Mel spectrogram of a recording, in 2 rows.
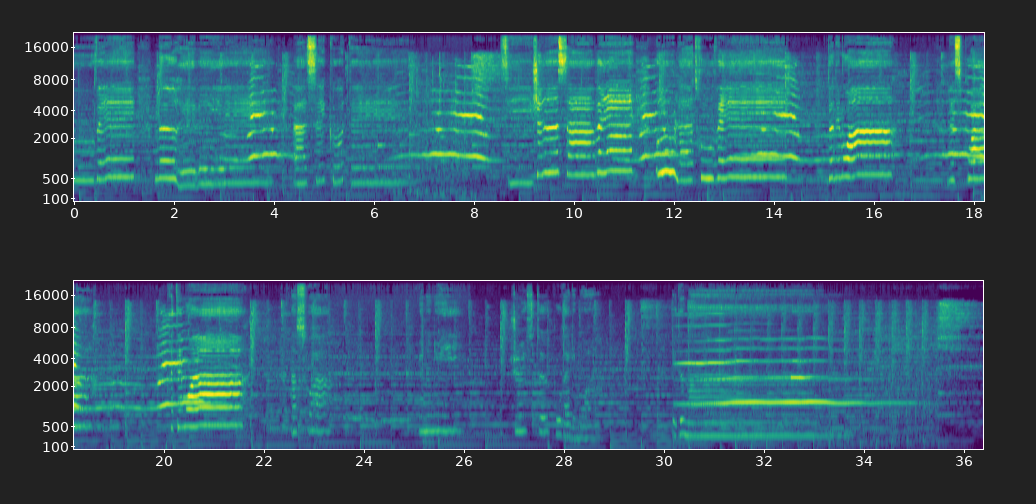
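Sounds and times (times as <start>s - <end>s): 
karaoke musical backing: 0.0s - 36.3s
cat meows strung into a sung melody in a karaoke duet: 0.1s - 16.6s, 17.3s - 21.8s, 22.6s - 24.0s, 30.2s - 35.1s.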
